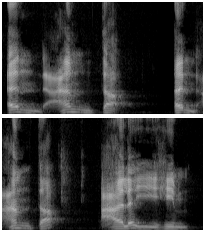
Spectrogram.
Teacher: le noun, il est non vocalisé. C'est quoi la règle? Al-idhar. C'est quoi son application? On prononce le noun simplement.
